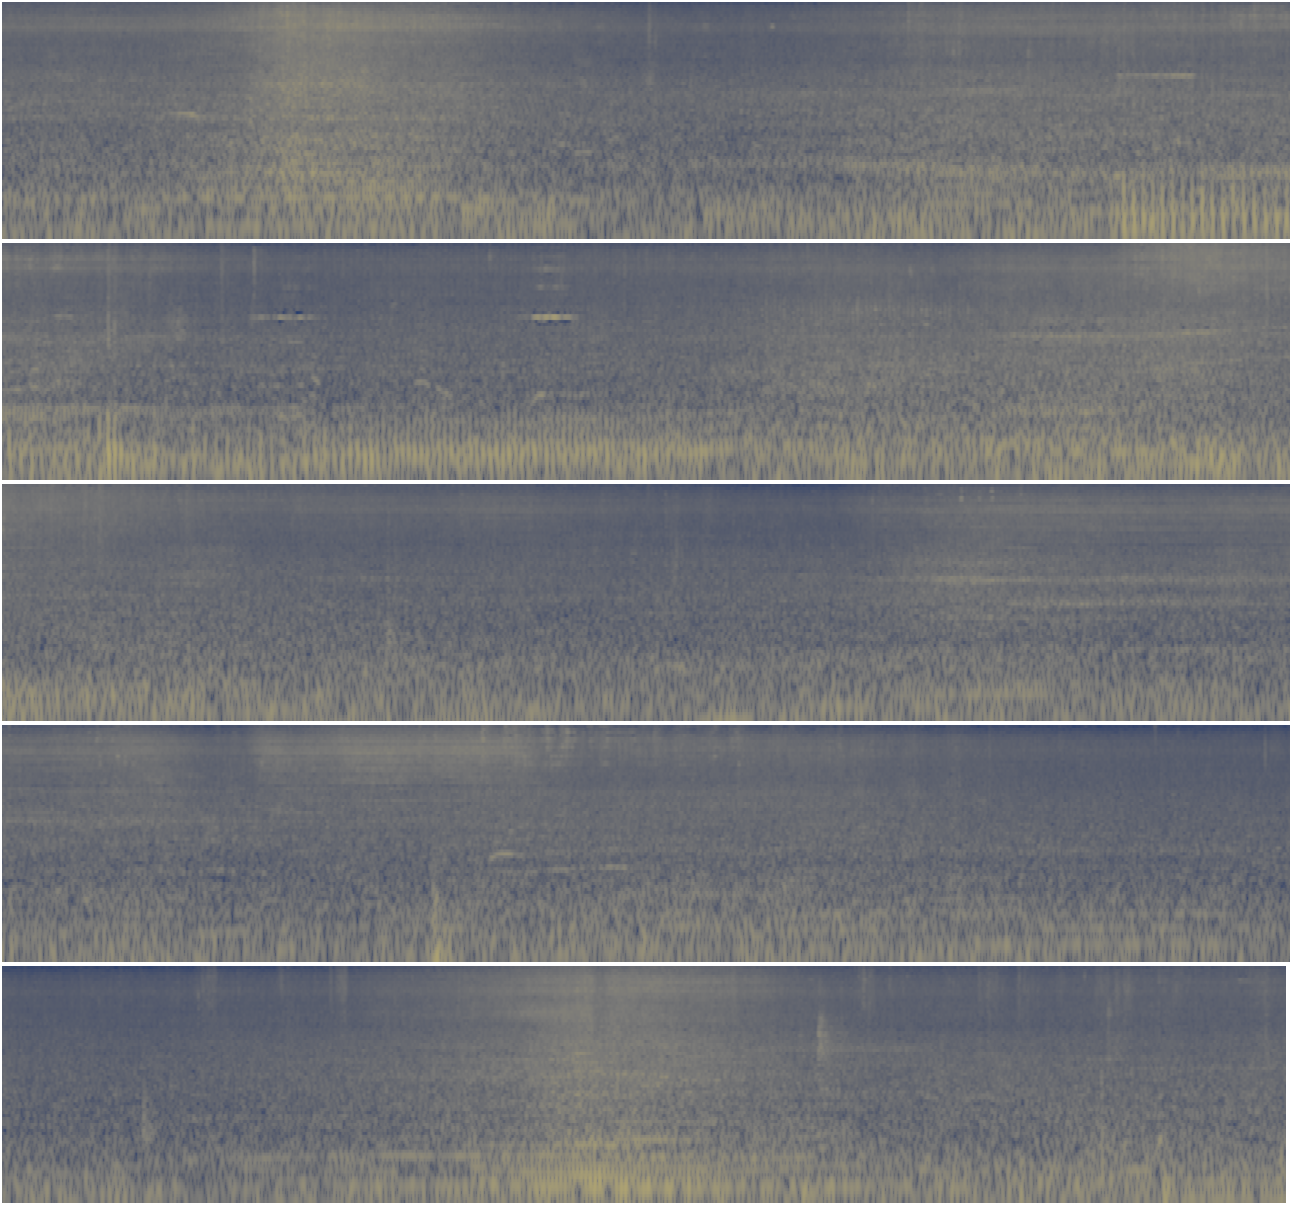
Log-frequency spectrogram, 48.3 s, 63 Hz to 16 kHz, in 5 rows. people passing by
0:00.1 0:38.0

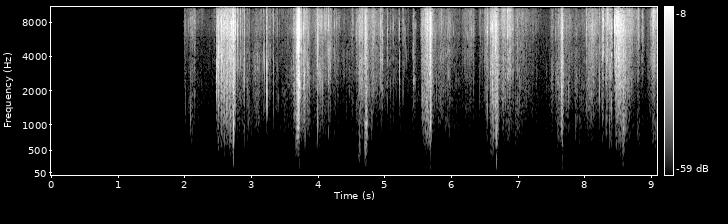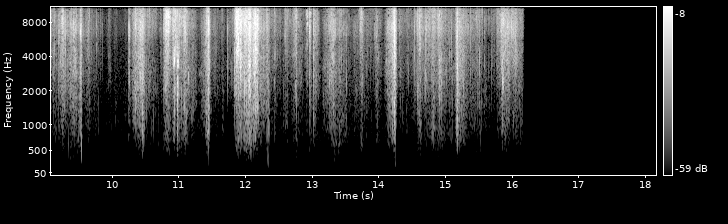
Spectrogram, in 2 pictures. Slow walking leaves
0:02.0 0:16.2

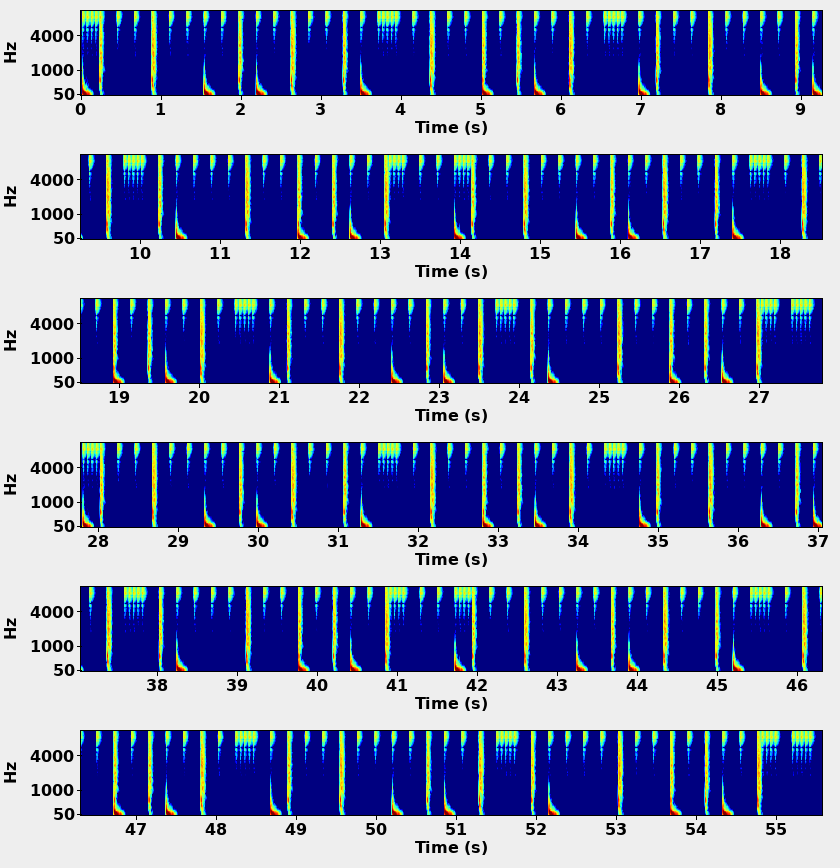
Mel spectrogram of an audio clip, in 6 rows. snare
0:40.9 0:41.1, 0:54.8 0:55.0

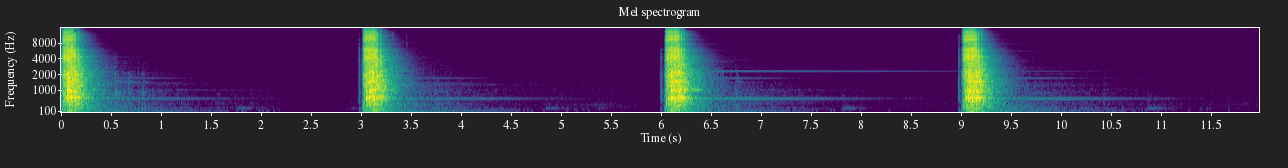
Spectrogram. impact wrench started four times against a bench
0:00.0 0:00.6, 0:03.0 0:03.6, 0:06.0 0:06.6, 0:09.0 0:09.6

